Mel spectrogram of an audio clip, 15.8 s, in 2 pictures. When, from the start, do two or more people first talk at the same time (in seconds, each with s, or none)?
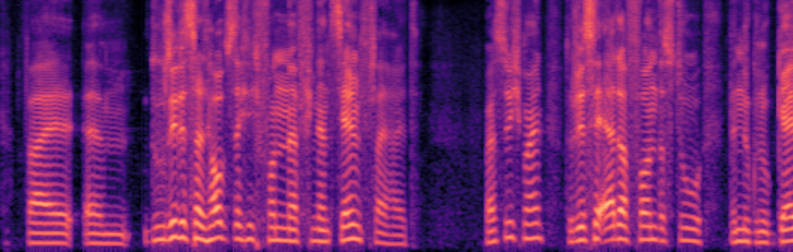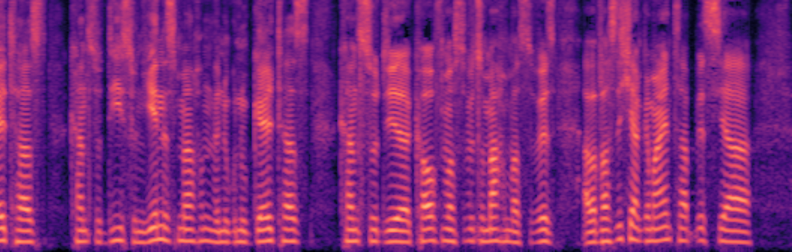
none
